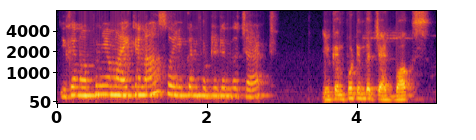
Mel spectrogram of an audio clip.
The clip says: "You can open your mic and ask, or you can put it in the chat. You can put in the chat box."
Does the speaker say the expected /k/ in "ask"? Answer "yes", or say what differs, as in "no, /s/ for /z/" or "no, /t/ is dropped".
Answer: no, /k/ is dropped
